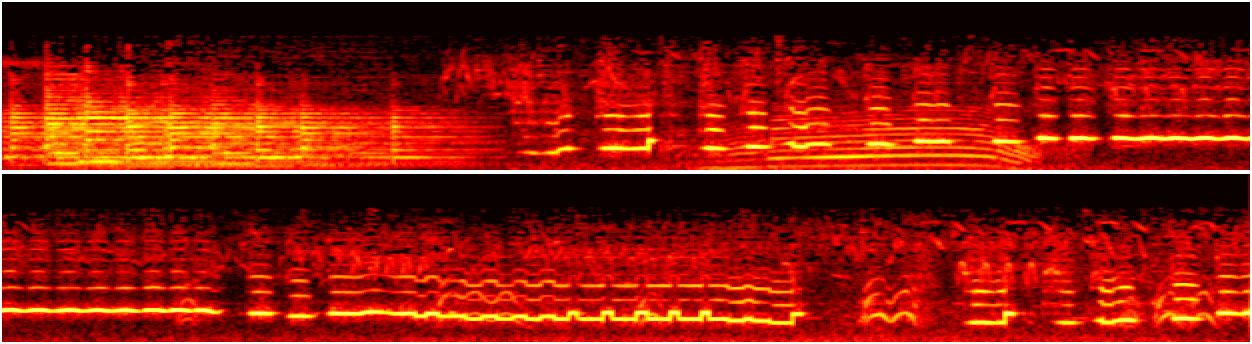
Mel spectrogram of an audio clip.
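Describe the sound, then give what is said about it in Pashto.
A shepherd's flute plays a melody of high, breathy notes, with swooping bends at first and then long held tones and quick ornamented runs, loud and carrying, preceded by a brief stretch of another sound. “چې دا شپېلۍ څوک غږوي؟”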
